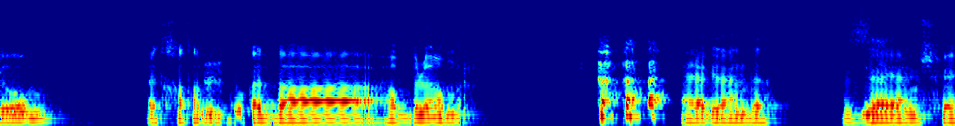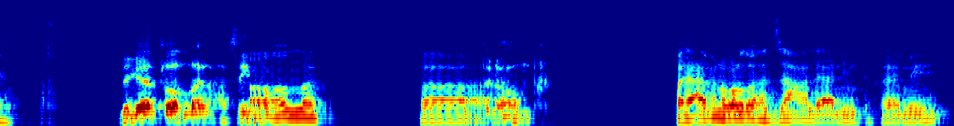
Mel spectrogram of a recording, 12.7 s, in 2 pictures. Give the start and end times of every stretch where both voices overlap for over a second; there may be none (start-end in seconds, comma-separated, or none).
none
